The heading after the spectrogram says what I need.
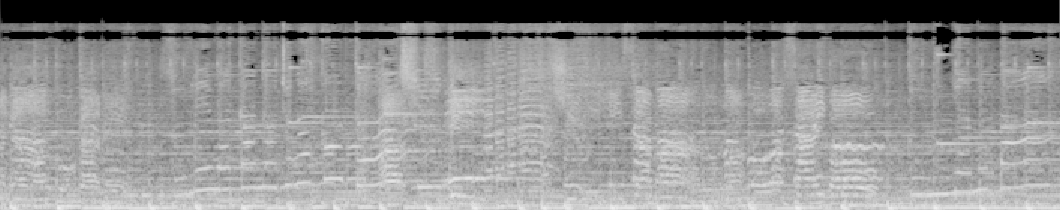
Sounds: music

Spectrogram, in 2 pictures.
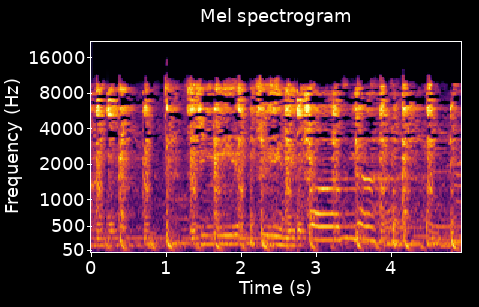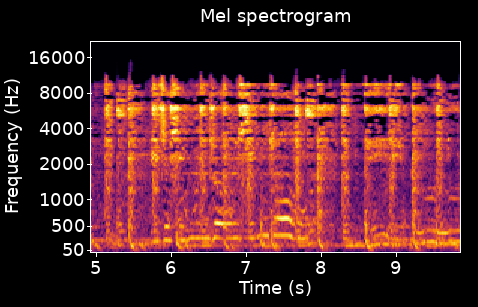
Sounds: people shuffling

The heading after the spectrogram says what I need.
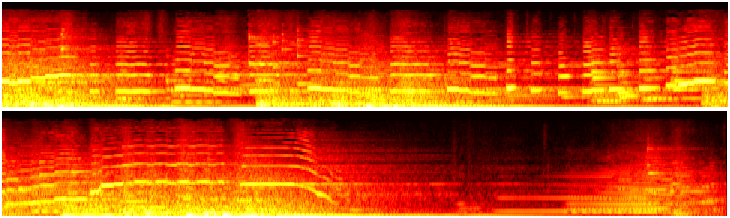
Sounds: music

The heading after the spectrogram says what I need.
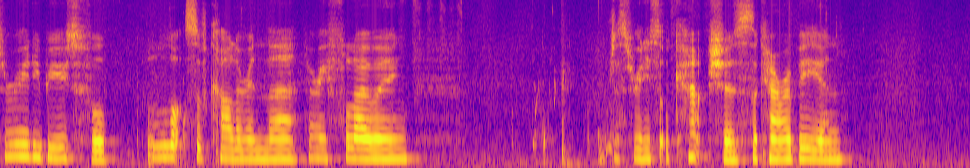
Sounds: water

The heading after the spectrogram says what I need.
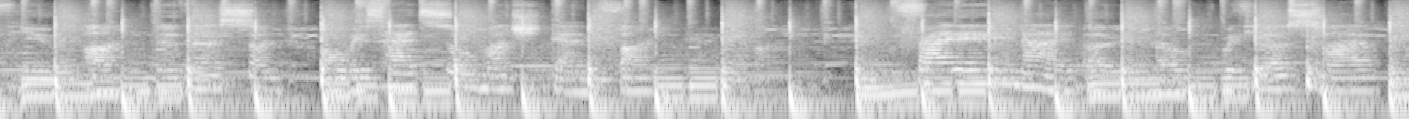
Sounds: music
pop music

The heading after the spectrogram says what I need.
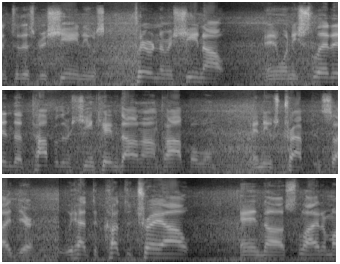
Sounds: speech

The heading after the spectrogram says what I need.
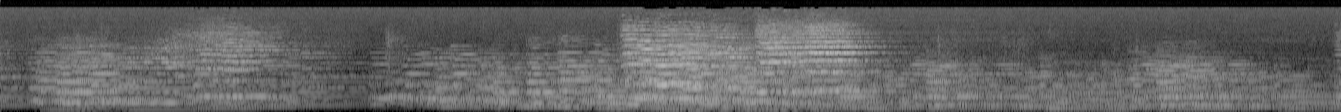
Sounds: music
musical instrument
violin

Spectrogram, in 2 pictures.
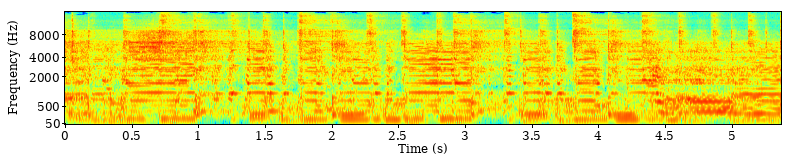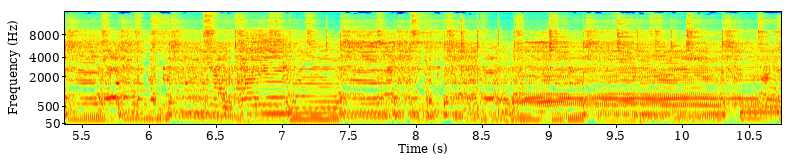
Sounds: electric guitar
strum
guitar
musical instrument
music

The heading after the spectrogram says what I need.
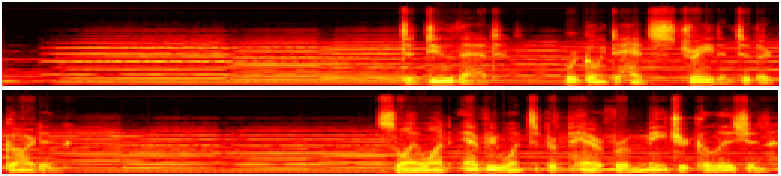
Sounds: speech
music

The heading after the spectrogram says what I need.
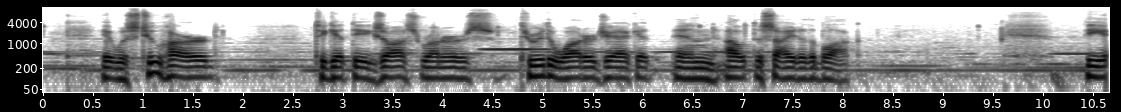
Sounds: speech
music

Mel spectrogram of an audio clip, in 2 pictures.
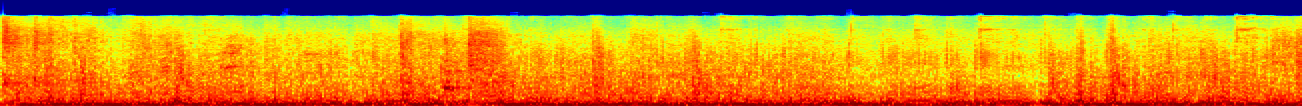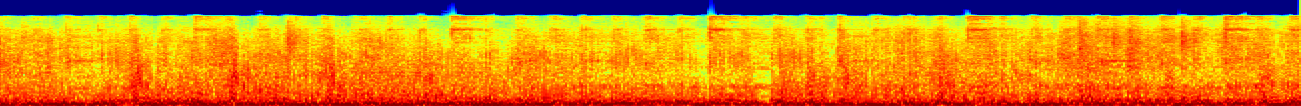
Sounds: speech
music
boom

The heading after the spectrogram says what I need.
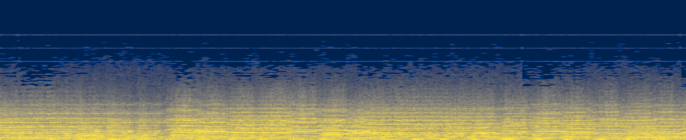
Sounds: music

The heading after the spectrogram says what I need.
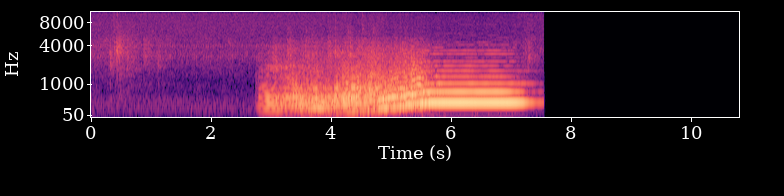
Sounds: playing french horn

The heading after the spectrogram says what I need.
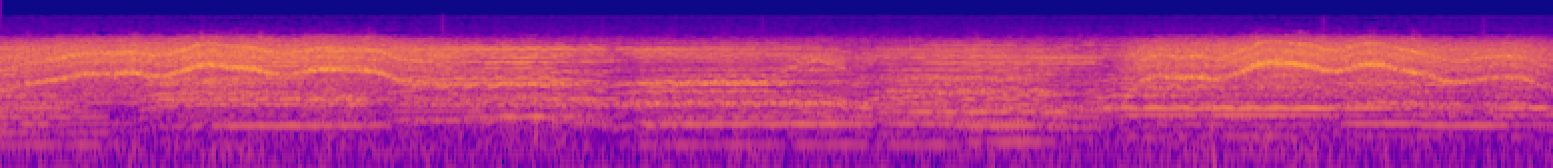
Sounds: music

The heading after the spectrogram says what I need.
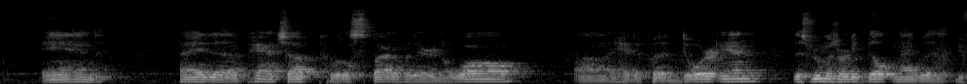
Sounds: speech

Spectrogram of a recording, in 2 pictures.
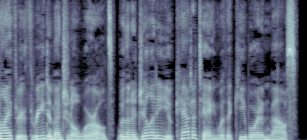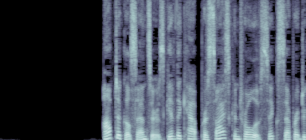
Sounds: speech

